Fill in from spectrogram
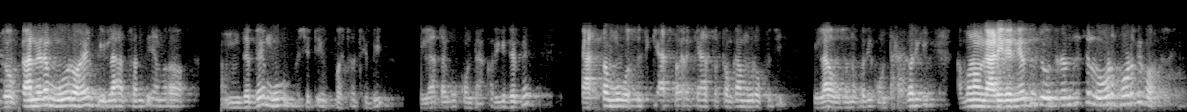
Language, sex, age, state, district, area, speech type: Odia, male, 45-60, Odisha, Dhenkanal, rural, conversation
